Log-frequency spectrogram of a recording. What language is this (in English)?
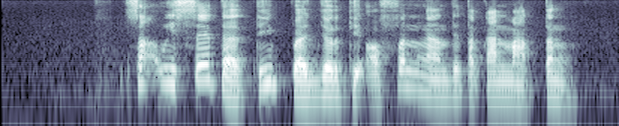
Javanese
